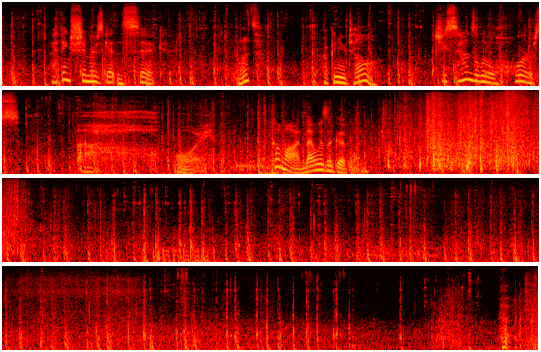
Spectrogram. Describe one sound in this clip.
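A horse gallops with hooves thudding on grass.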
